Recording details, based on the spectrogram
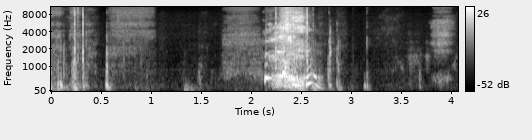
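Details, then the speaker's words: Repeated wet nasal sniffs and snorting breaths through a blocked nose from a sick man with a cold, runny nose and nasal congestion; sniffling with nasal congestion. "just sniffled and then I excreted my snot off the side"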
